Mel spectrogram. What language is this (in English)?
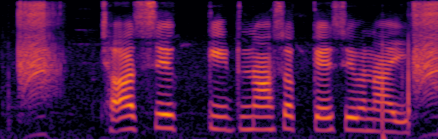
Hindi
